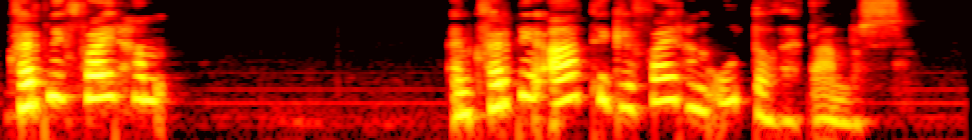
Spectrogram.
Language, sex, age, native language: Icelandic, female, 30-39, Icelandic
